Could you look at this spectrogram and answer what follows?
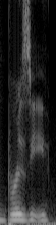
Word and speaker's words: Brisbane: got one in brisbane how does that pronounce it brisbane brisbane no spain brisbane brisbane also known as brizzy brizzy's the yeah yeah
